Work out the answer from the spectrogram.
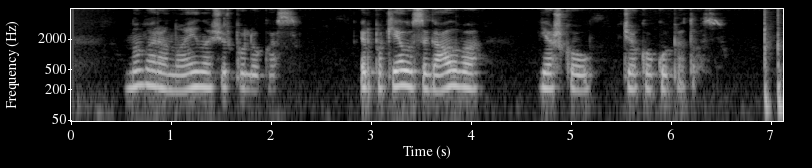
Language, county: Lithuanian, Šiauliai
